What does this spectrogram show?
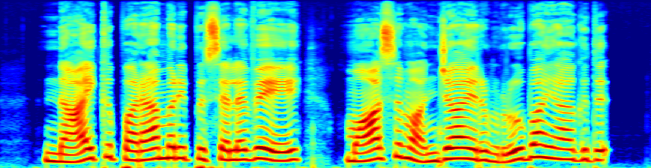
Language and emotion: Tamil, sad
